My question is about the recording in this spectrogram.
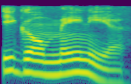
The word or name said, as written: egomania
